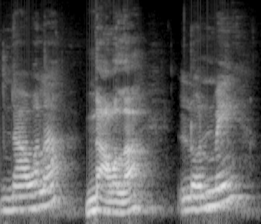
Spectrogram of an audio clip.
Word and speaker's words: Nawoola Loonmi: So it's pronounced Nawoola Loonmi.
